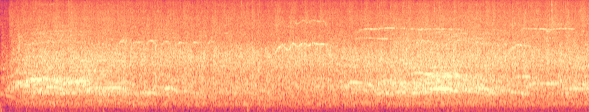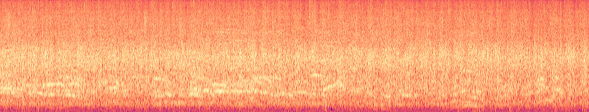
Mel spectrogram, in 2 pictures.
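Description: An audience at Axel Kicillof's book presentation breaks into a long, loud ovation, with dense, sustained clapping and some crowd noise filling the whole stretch without letting up.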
